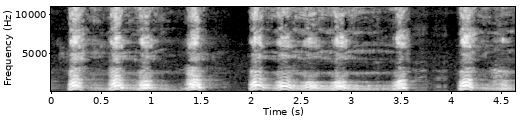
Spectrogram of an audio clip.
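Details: A Thai Ridgeback barks in a series of resonant, evenly spaced barks with a clear tonal ring. A two-second run of barks follows a brief gap, then a final single bark.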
